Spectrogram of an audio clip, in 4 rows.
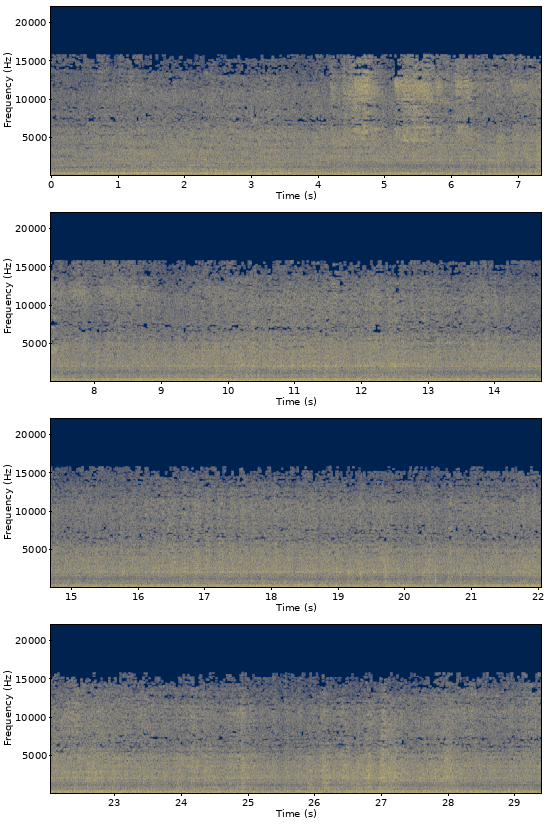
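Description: Freight train of tank cars rolling past at close range, a steady, loud rumble of steel wheels on the rails, with the 2TE116 diesel locomotive that hauls it going by at the start.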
